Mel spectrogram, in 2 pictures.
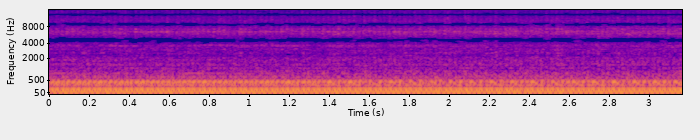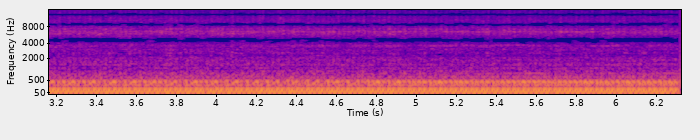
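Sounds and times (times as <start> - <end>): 
engines idling: 0.0 - 6.3.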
